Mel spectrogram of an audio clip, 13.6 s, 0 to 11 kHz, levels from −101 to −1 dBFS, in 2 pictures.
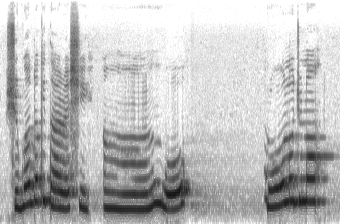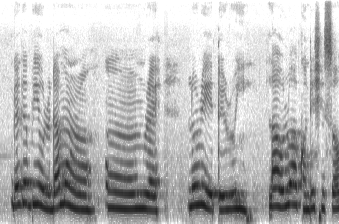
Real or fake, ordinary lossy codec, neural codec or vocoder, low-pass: real; none; none; none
